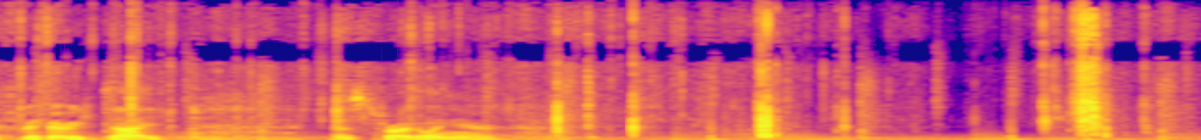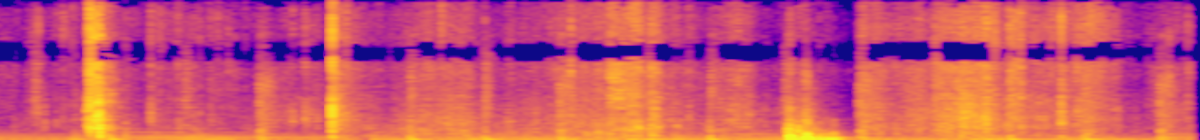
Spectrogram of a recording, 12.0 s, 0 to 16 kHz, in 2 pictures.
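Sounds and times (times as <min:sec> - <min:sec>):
bubble wrap crinkling: 0:00.0 - 0:12.0
music with bass line: 0:03.5 - 0:12.0.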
